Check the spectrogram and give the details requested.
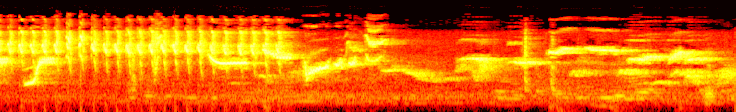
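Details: Song of a white-rumped shama, opening with an upslurred whistle and a long high rattling trill, then a pure steady whistle, followed by varied warbled phrases and scratchy notes.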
